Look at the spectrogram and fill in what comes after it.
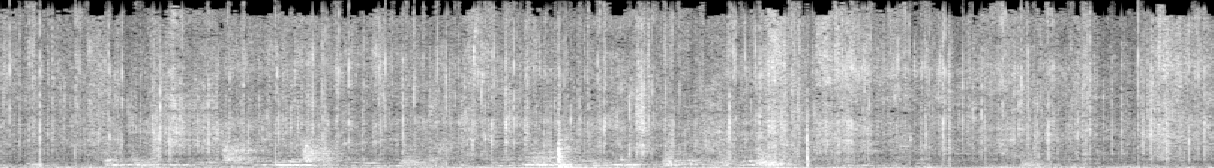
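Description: Grated coconut, urad dal and curry leaves sizzling in coconut oil and ghee in a non-stick pan, while a spatula stirs and scrapes through the mix, with one sharp tap about halfway.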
